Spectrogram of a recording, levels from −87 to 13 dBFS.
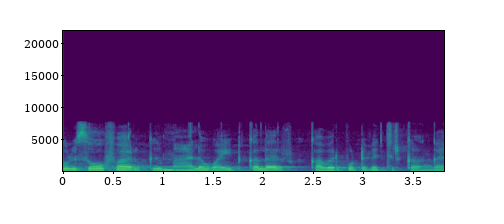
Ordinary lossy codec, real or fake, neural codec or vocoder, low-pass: none; real; none; none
